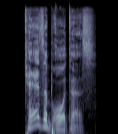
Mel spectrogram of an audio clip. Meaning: genitive singular of Käsebrot
- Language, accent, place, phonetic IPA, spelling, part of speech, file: German, Germany, Berlin, [ˈkɛːzəˌbʁoːtəs], Käsebrotes, noun, De-Käsebrotes.ogg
